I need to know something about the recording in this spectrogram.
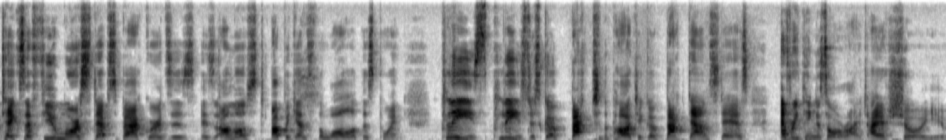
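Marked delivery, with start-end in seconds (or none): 4.4-9.5 anxious, pleading, polite, nervous butler voice. Game master voices the butler as he backs toward the wall: butler character voice. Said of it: "is the butler".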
